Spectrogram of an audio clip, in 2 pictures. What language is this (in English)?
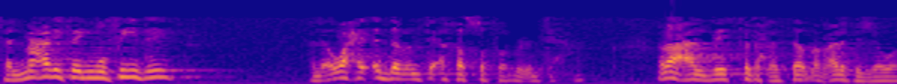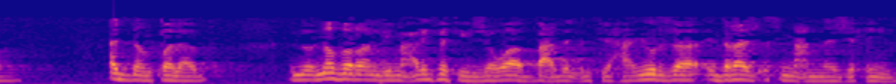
Arabic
